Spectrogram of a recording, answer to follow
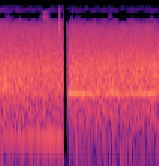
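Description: Steady hiss of background noise with a low hum, broken off sharply just under a second in by an edit cut, after which the hiss carries on with a steady higher-pitched hum.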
